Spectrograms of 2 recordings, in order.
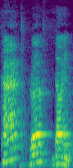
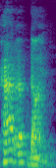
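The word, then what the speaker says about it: paradigm: ಪ್ಯಾರಾಡೈಮ್, G silent ಆಗಿರುತ್ತೆ. ಪ್ಯಾರಾಡೈಮ್.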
